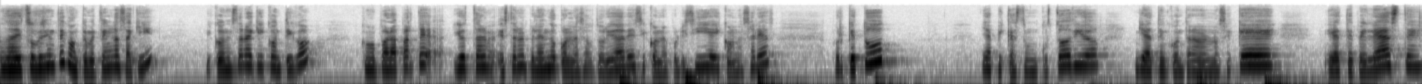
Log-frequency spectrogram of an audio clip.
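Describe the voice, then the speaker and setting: The talk moves at a fairly quick pace with lively intonation, broken by long, frequent pauses. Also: woman, fairly high pitch for a woman. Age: 20s. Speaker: prison inmate. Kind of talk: testimony.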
